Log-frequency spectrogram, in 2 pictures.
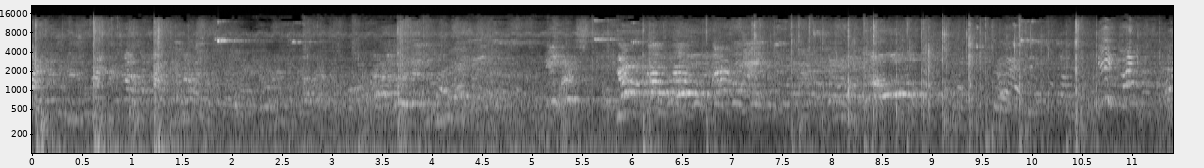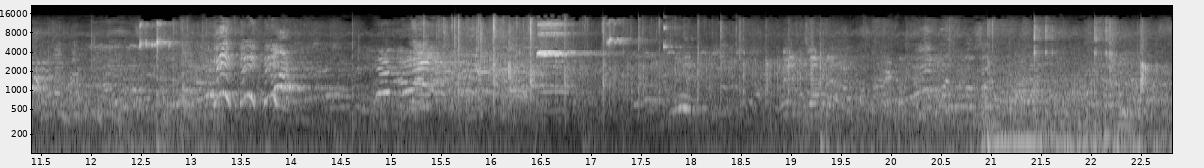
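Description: Sneakers squeak on a gym floor as basketball players run.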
